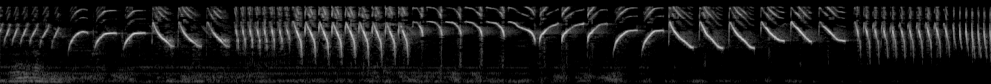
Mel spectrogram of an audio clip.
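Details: Canary song meant to stimulate other canaries to sing: fast runs of high, downward-sweeping whistled notes repeated in rapid trills, switching between tours with brief breaks.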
